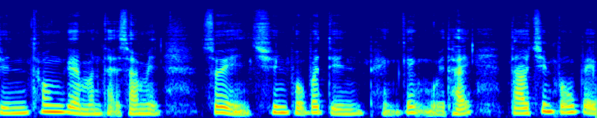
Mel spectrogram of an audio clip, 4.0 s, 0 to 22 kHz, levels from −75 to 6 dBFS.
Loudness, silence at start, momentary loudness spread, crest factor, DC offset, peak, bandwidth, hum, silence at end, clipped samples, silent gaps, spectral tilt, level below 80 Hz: -24 LUFS; 0 s; 8 LU; 18 dB; under 0.1%; -4 dBFS; 15.5 kHz; none; 0 s; under 0.1%; none; -6.5 dB/octave; -66 dBFS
